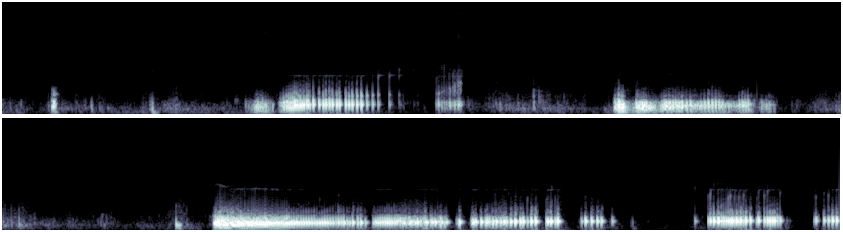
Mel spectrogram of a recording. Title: Stomach rumbling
